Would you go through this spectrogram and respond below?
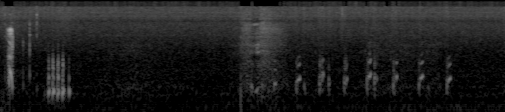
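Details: Indoor pet guinea pig purring whenever its owner hiccups: sharp clicks open the recording, then a breathy gust, followed by a series of brief mid-pitched pulses repeated about twice a second.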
